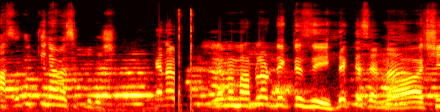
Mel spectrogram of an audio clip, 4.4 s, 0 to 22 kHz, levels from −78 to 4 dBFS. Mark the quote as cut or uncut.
cut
